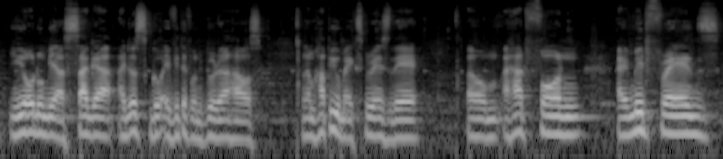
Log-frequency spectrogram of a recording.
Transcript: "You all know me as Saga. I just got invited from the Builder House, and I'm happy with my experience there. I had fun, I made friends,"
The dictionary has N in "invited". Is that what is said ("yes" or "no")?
no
